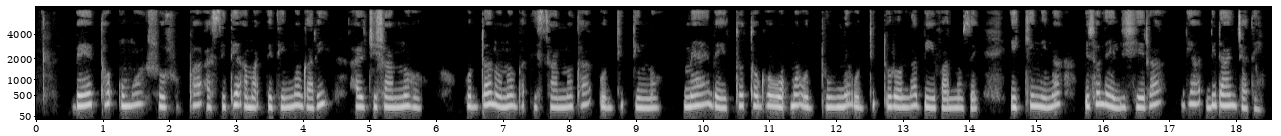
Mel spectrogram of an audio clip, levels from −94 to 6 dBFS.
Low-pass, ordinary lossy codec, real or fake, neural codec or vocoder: 7.2 kHz; MP3, 48 kbps; real; none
